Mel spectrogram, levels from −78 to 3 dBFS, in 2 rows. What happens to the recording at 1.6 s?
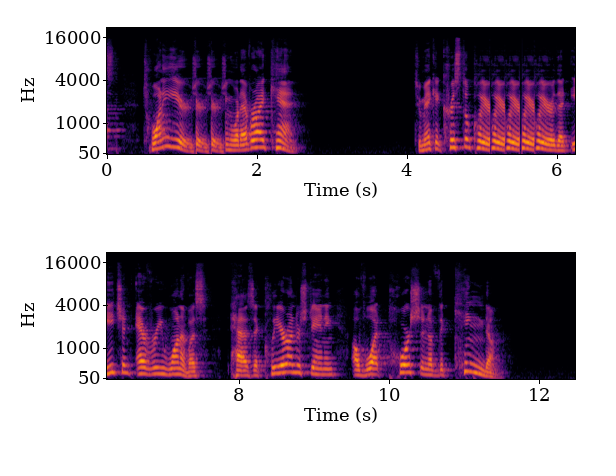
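Just before 1.6 s, the sound is caught in a CD stuck on one turn. From 1.18 to 1.58 s, the same slice of about 0.2 s plays twice in a row. A scratch is knocking the laser back one track at the same point on each rotation. So the disc keeps returning to that spot. Each jump brings a brief mute. The result is a quick, even stutter, the mark of a skipping CD, which clears by 1.6 s.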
